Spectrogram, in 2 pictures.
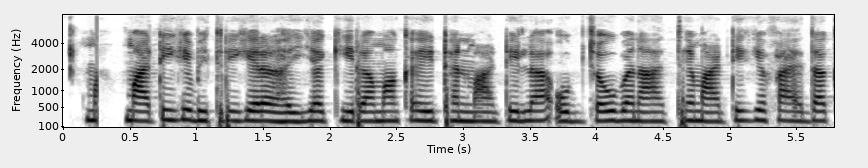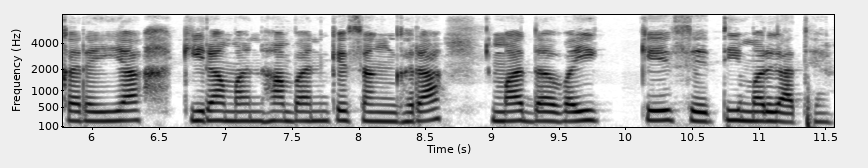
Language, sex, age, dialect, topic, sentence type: Chhattisgarhi, female, 18-24, Western/Budati/Khatahi, agriculture, statement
